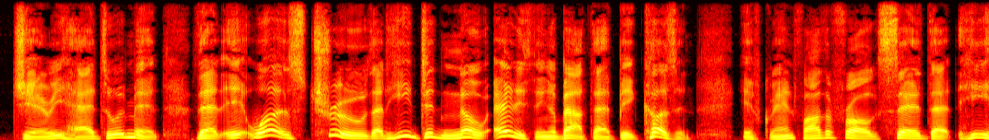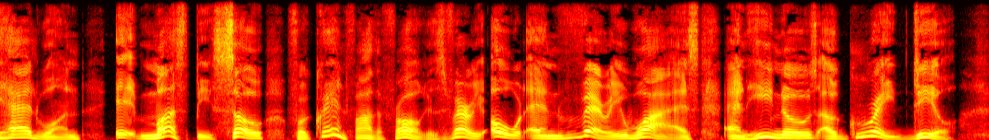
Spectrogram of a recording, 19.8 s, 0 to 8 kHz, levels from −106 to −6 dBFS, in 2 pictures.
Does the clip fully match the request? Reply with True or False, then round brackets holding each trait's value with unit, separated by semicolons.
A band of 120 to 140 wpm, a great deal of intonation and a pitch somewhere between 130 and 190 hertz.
True (135 wpm; 7.0 semitones; 140 Hz)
